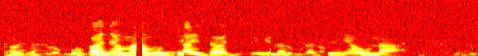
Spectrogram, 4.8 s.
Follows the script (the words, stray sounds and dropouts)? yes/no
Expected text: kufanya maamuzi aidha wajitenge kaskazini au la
no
